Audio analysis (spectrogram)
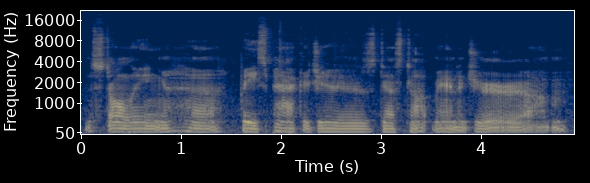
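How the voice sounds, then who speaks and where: A soft-spoken ASMR performer in a repair roleplay as a computer technician, murmuring haltingly while absorbed in the task. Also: low-pitched, level tone. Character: unhurried computer technician repairing a robotic client. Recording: loud fan noise, home recording. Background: PC fan, keyboard typing, clicks, creaking chair.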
